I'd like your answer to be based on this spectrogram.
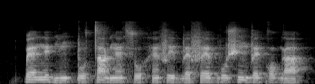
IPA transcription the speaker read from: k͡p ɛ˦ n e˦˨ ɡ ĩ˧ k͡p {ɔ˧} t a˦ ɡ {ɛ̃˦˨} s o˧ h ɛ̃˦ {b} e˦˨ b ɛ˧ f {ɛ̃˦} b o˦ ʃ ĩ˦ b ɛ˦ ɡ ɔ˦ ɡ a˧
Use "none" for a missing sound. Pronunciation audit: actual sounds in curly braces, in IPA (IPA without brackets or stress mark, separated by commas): o˧, ɛ̃˦˨, f, ɛ˦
